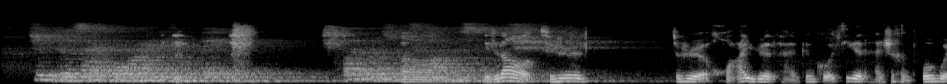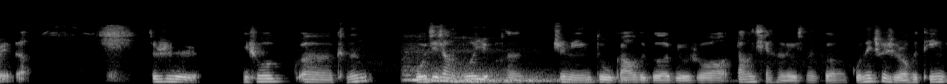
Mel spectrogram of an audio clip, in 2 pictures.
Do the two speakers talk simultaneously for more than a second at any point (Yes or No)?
Yes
